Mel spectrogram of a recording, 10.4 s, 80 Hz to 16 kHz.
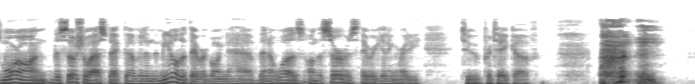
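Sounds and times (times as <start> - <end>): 
speech: 0.0 - 8.2, 9.0 - 10.0
wet phlegmy cough: 9.1 - 10.0.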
